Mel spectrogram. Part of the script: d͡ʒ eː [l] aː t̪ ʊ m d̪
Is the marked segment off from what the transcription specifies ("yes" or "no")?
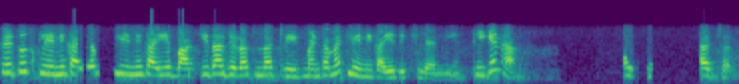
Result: yes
